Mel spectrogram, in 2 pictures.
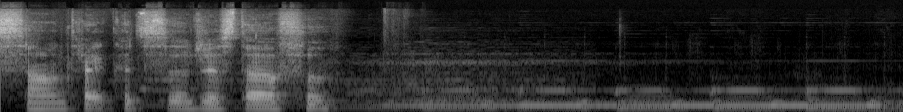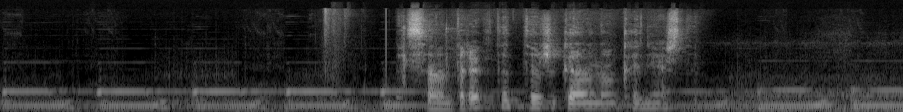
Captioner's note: speaking in Russian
